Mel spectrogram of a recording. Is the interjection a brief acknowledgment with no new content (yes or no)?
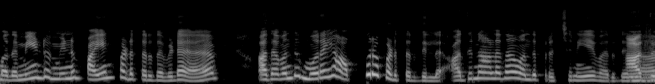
no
